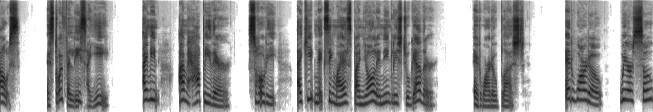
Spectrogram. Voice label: Spanish Accent 3rd Person

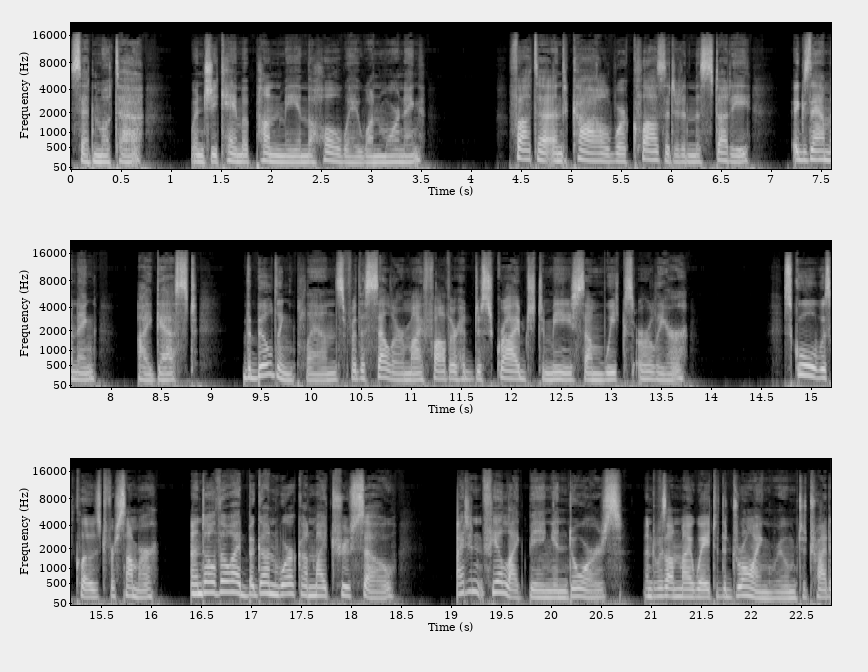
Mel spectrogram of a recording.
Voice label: Historical Fiction with German

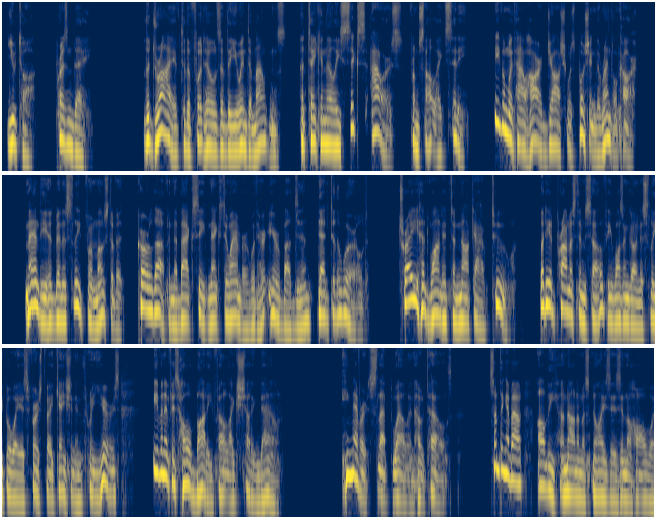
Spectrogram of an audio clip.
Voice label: General American

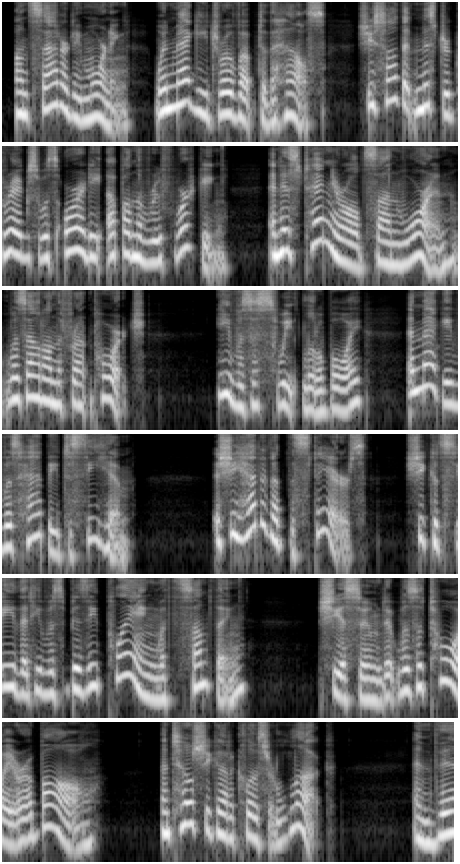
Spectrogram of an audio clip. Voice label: 3rd POV Humor Woman Child Dialogue

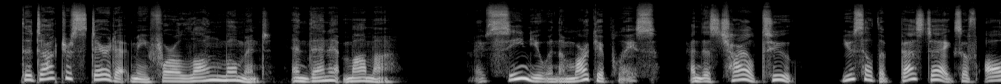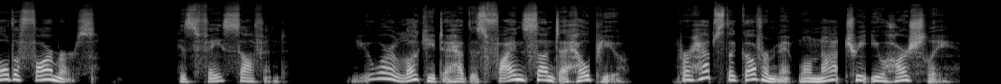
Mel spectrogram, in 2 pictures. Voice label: 1st Person Spa Girl

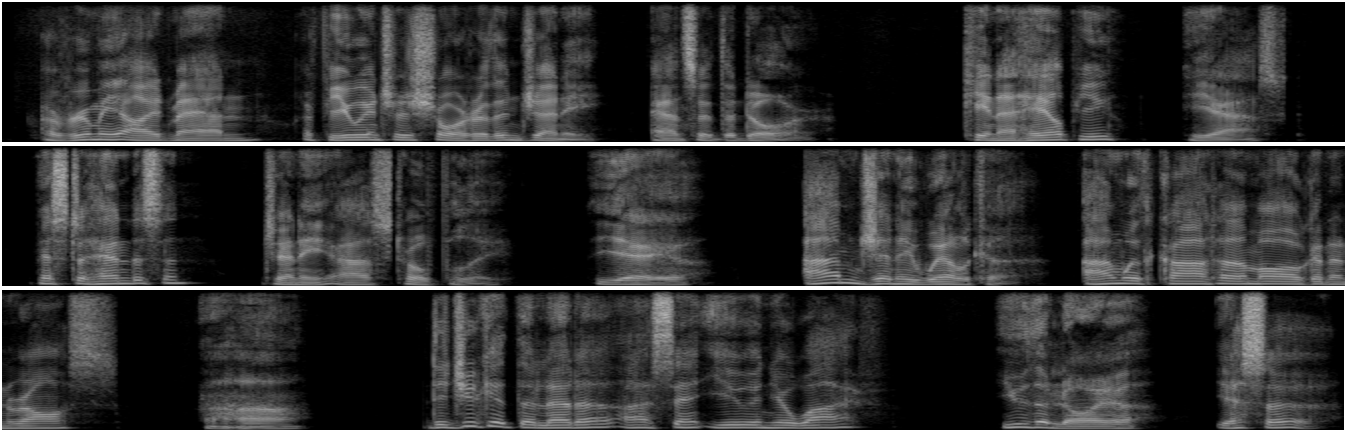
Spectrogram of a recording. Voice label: Fiction Mystery Southern Accents F F M

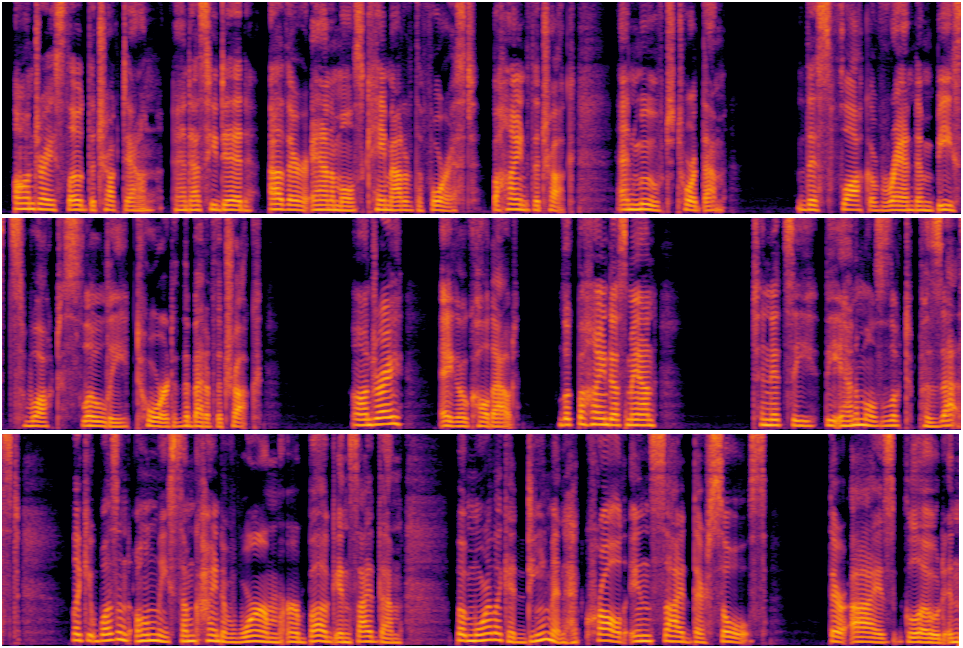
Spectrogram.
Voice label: Horror Suspense Southern Accent Multi Character

